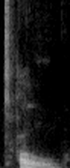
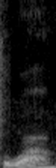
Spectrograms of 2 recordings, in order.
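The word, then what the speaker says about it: טוב: So he would say tob to be good. But we know it derives from the root tawab, so we know it's still pronounced tawab, right?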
